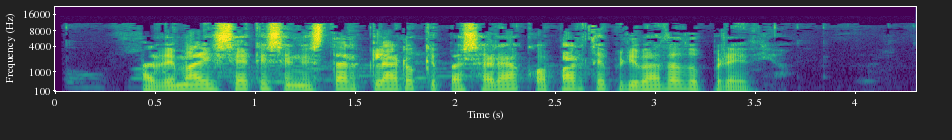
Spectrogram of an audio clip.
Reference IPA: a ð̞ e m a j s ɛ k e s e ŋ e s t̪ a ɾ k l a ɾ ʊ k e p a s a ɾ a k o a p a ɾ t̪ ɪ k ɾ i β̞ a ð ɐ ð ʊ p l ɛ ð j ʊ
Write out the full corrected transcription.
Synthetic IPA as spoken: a ð̞ e m a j s ɛ k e s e ŋ e s t̪ a ɾ k l a ɾ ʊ k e p a s a ɾ a k o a p a ɾ t̪ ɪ p ɾ i β̞ a ð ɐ ð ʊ p ɾ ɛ ð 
